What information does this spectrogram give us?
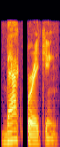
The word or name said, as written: backbreaking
